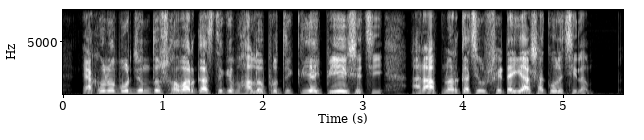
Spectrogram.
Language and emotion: Bengali, surprised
